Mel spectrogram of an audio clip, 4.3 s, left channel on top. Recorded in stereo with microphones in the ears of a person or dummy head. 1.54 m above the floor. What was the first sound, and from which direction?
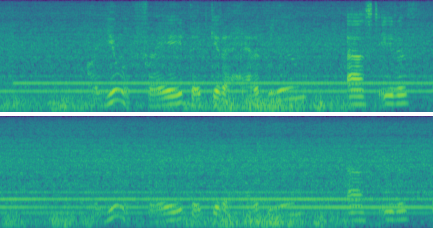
A woman speaking, 55° left (ahead or behind).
